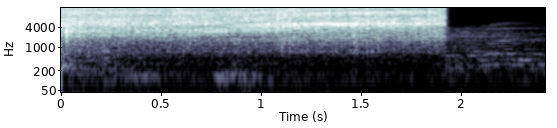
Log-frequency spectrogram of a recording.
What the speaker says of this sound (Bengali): তাহলে চলুন ফুলকপিটাকে ভেজে নিই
